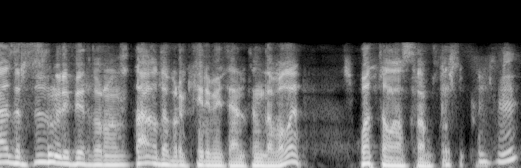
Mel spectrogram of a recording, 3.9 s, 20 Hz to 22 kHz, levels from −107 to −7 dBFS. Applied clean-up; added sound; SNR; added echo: neural mask model Resemble Enhance denoiser.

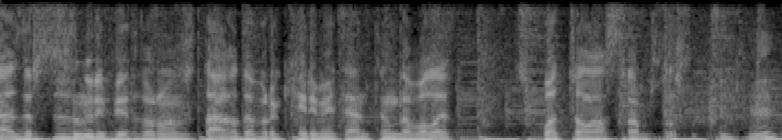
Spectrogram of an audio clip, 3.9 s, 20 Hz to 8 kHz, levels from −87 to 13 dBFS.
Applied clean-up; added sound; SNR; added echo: none; none; none; none.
